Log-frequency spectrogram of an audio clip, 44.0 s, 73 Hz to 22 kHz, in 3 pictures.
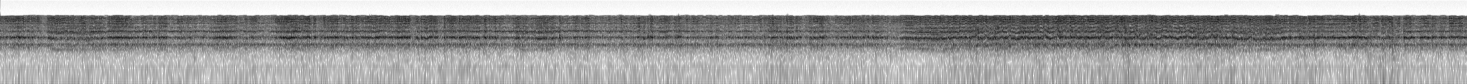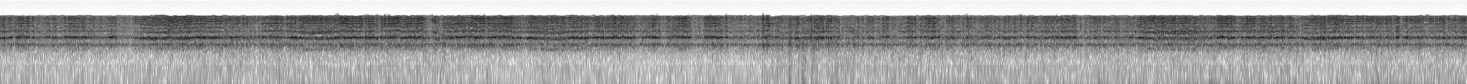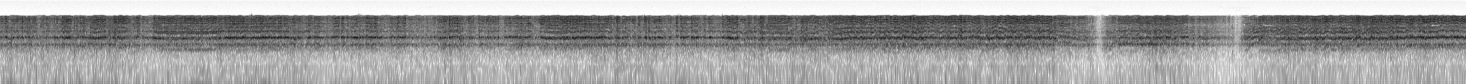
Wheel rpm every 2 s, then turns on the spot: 220, 230, 230, 230, 220, 190, 210, 230, 230, 230, 230, 230, 230, 220, 230, 230, 230, 230, 220, 190, 90, 170.
none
